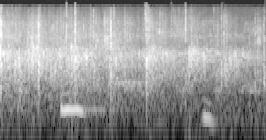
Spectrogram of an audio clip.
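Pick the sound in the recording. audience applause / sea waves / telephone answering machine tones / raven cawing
audience applause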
